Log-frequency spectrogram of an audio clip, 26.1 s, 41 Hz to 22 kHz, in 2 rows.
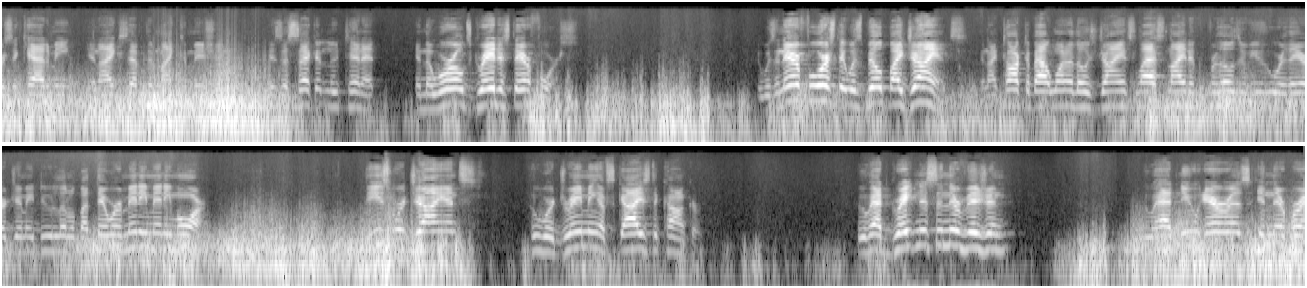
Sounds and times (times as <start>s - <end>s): Male speech, man speaking: 0.0s - 5.8s, 7.6s - 15.1s, 16.7s - 17.8s, 18.4s - 20.0s, 21.6s - 23.2s, 24.5s - 26.0s.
